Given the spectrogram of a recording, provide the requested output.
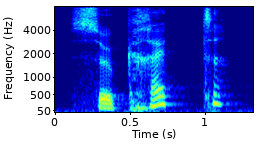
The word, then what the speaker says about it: secrète: Secret, secrète, secrètement. Okay, so I tend to insist a little bit on it just to make you hear the difference between the masculine. Secret, secrète. Okay, you're pronouncing the T.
